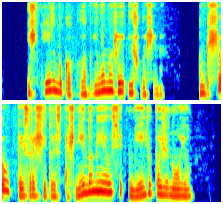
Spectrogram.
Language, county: Lithuanian, Vilnius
